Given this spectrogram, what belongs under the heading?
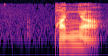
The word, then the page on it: panna: Pali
